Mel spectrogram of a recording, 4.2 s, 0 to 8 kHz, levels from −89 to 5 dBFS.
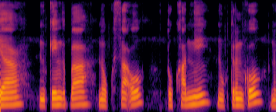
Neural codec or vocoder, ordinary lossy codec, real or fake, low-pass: codec, 16 kHz, 4 kbps, X-Codec, HuBERT features, trained on balanced general audio; none; fake; none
